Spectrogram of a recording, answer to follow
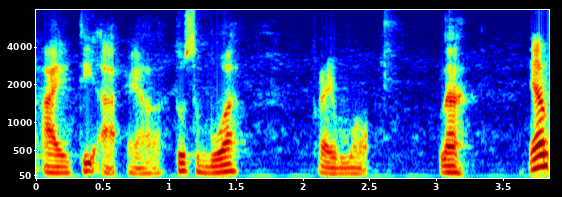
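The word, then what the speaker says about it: ITIL: Jadi jangan dibaca ETL, jadi bacanya ITAL.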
